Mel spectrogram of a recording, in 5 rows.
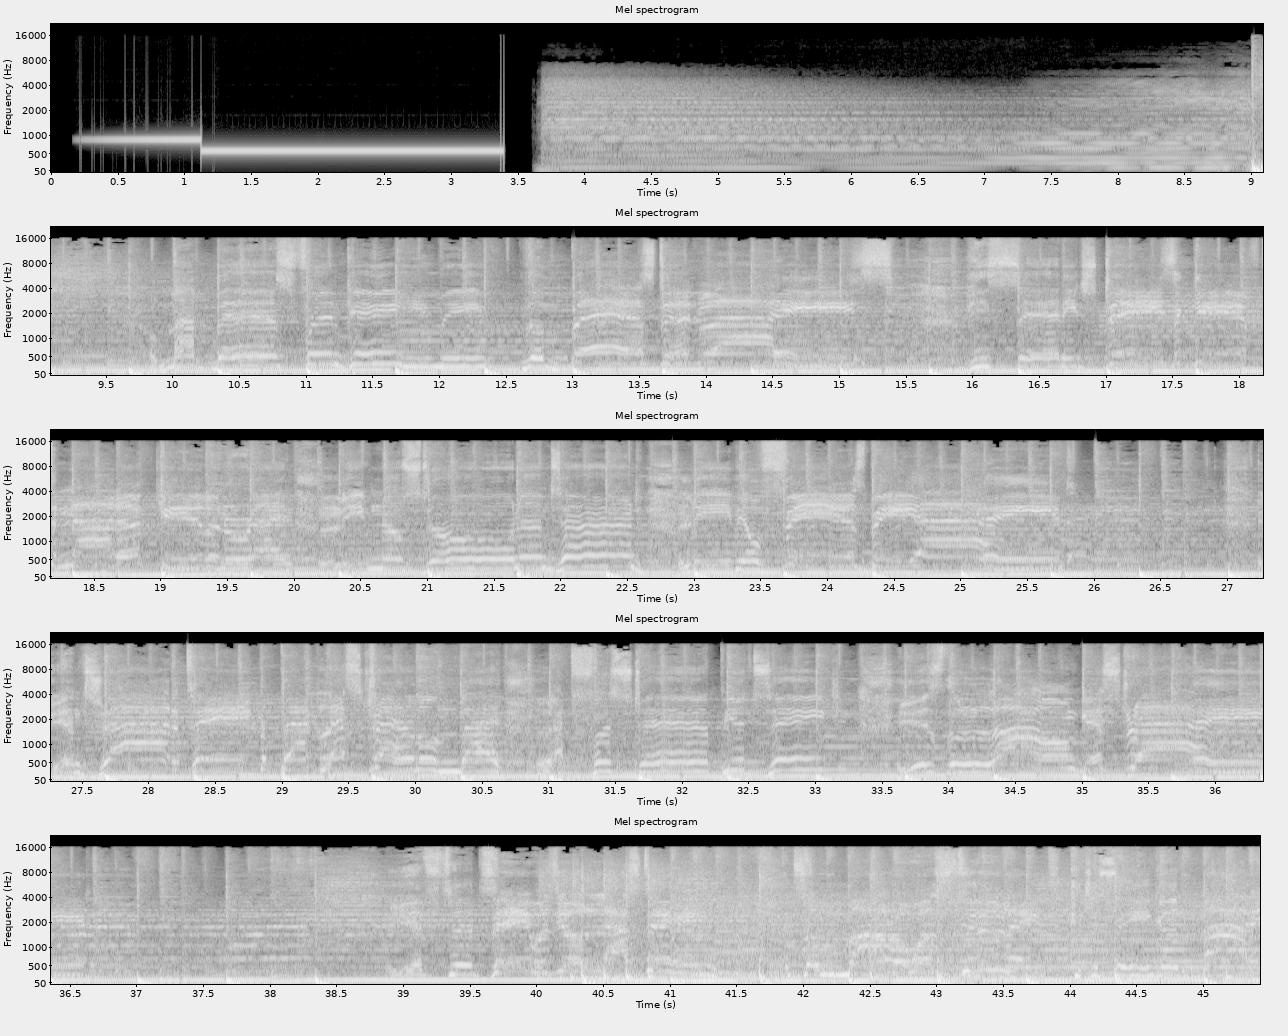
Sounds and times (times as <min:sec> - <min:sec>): Music: 0:03.6 - 0:45.4.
